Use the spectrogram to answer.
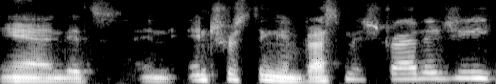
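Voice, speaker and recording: A man at a very fast pace with very wide pitch swings, in a dry, close sound with no echo. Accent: slight Boston. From Massachusetts, US. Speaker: podcast host, note investor. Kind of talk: interview.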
